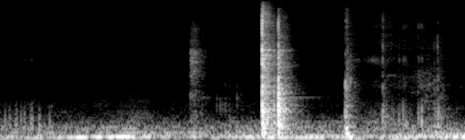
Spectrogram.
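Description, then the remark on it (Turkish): Someone takes a sip of water: a few short, sharp handling and swallowing sounds over a soft low rumble, with no talking. “Bir yudum su içeyim.”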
